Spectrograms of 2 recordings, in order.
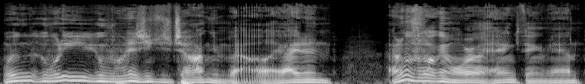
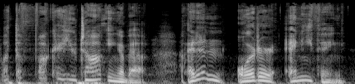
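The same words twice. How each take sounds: First: Slurred, tongue-tied wasted arguing; sloppy stoned mumbling that sinks by the end; drunken slur. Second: High-pitched, fast indignant retort; retold outburst, much higher and quicker; angry retort. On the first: Retold or imitated. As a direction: mumble it like you're half out of it. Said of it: "I'm sure it sounded like". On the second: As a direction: squeak out the outrage in a rush. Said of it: "I'm sure it didn't sound like that".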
